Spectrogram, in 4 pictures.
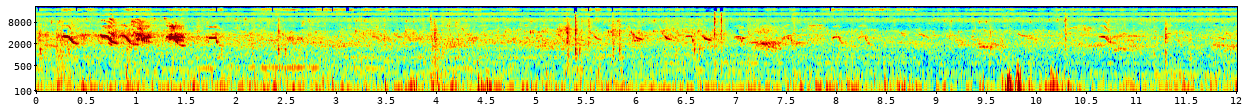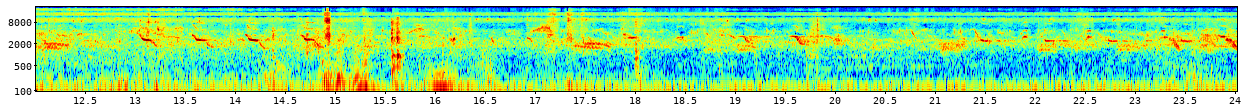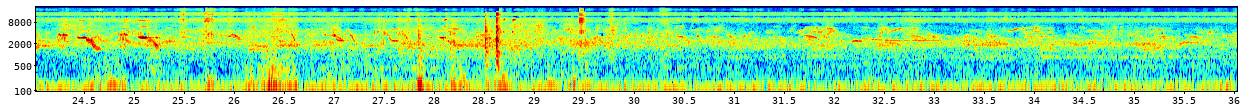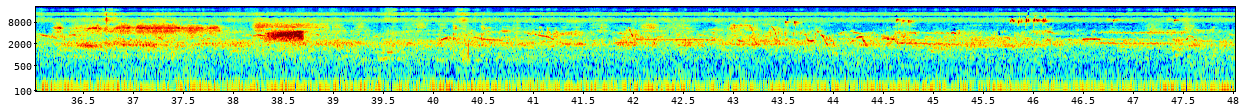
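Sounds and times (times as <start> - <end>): small birds chirping: 0.0 - 14.9
low background rumble: 0.0 - 48.0.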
